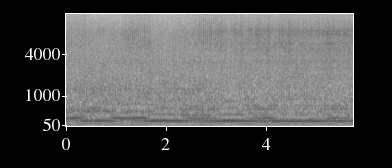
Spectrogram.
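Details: 21-inch Toro mower that wouldn't start, after carburetor cleaning (needle, float, emulsion tube): the engine now runs but its pitch steps up and down every second or so, governor hunting; an unexplained rattle was also heard; cause not confirmed.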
